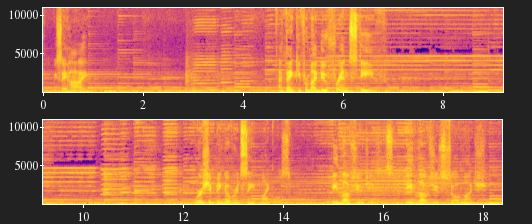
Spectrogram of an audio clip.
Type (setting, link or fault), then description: setting, large echoing room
